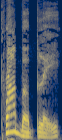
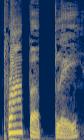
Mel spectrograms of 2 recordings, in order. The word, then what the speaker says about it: probably: Probably 这样念的不对的，叫 probably 啊，probably 这样念，P R O B A B L Y， probably， probably 可能会昏倒，faint， faint 不要念成 faint， faint aiding。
